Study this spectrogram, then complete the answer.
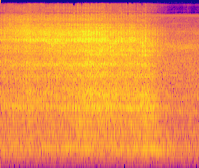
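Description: A tool cuts a concave hollow into the inside of a chucked wood scrap spinning on a lathe, producing a close, loud, continuous rasping scrape that swells and then eases off, with no talk.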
